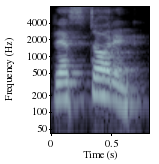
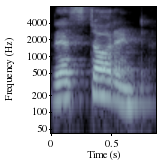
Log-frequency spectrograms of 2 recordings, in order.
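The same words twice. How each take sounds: Both takes have the same delivery.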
